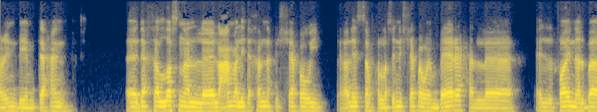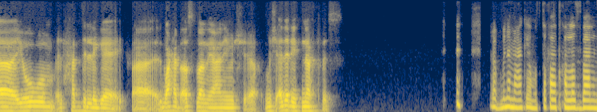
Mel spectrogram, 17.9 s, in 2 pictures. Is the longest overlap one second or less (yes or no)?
yes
